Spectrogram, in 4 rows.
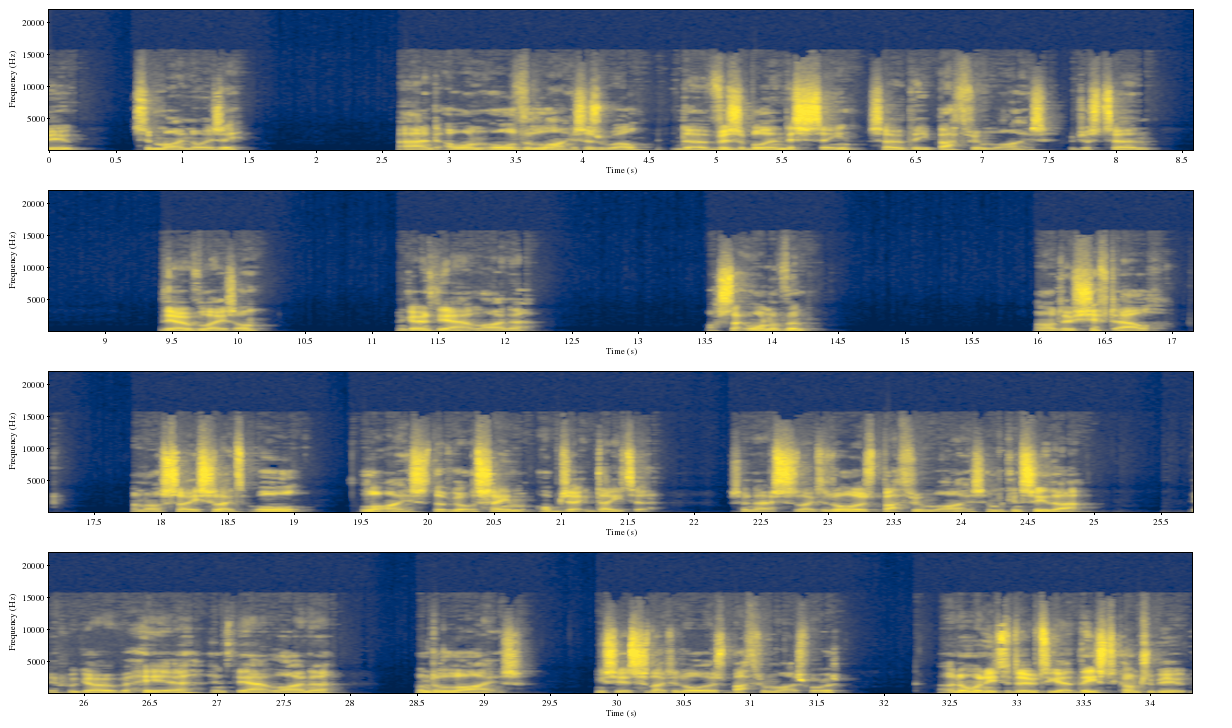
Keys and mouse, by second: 4.0 click, 7.6 click, 10.3 middle click, 11.9-12.9 drag, 14.3 click, 17.0 shift+l, 22.7-23.7 middle drag, 24.5-28.0 middle drag, 29.6 middle click, 32.7 click.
